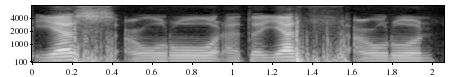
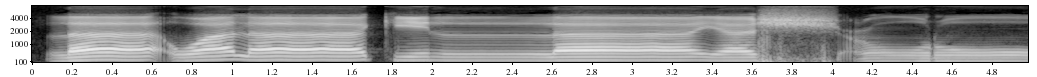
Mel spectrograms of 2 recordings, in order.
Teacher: dengan shin yang dialirkan atau disebarkan suaranya. La walakin la yash'urun.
